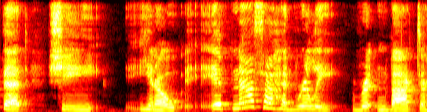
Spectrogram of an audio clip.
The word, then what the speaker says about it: NASA: girl to NASA NASA somebody said it's not Nassau Nassau is in Barbados it's NASA I know that I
